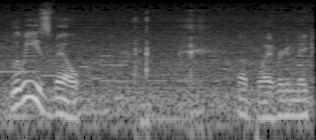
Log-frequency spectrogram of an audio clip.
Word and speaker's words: Louisville: clicks uh blurted out uh lewisville uh that's not how you say it uh oh louisville louiseville oh boy we're gonna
